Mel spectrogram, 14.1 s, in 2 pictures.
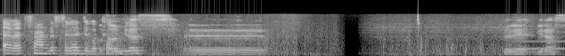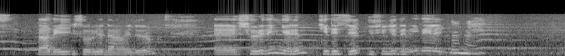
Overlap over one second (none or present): none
